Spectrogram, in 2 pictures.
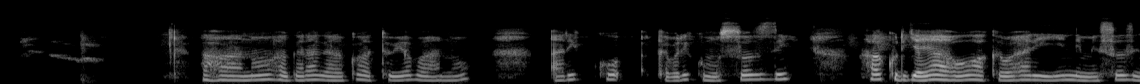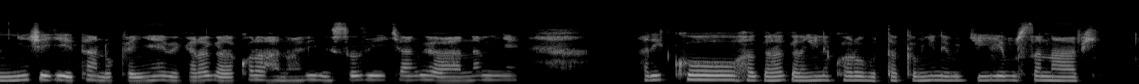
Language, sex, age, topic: Kinyarwanda, female, 25-35, agriculture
